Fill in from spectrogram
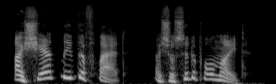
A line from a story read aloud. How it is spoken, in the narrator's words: Moved by a sudden impulse, the girl said quickly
